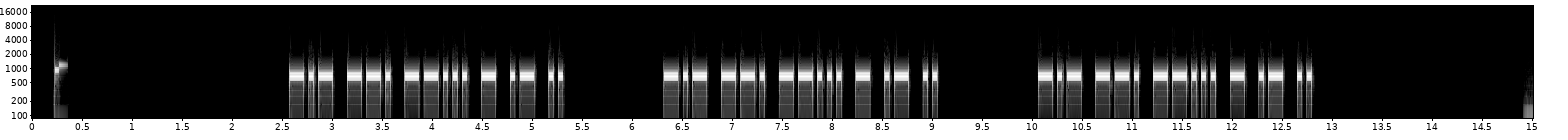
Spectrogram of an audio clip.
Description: Morse code, heard as a keyed tone, about 25 wpm, 700 Hz. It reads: KG7TAI KG7TAI KG7TAI
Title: USA Call Signs - 6 Characters - Repeated 3x - 25wpm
